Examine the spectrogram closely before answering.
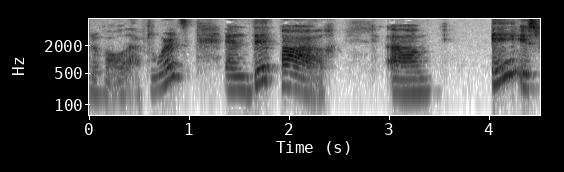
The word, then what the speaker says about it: départ: And départ, A is pronounced A, like in the word egg, because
